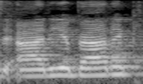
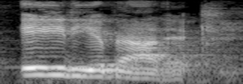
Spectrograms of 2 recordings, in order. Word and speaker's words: adiabatic: So I thought it was adiabatic. No, it's adiabatic expansion.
